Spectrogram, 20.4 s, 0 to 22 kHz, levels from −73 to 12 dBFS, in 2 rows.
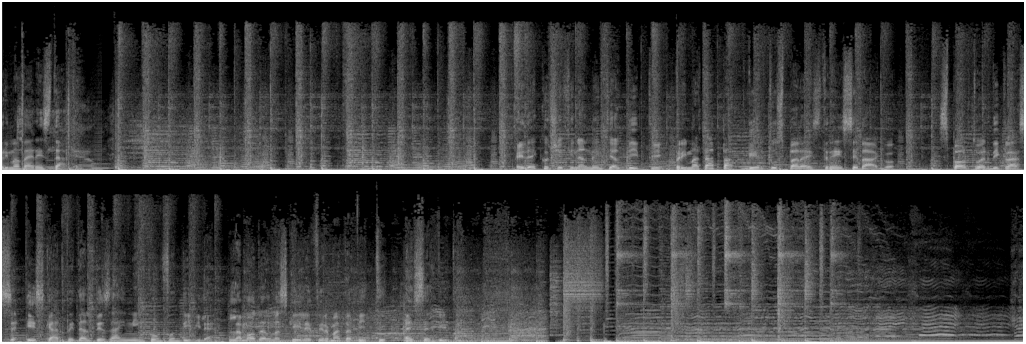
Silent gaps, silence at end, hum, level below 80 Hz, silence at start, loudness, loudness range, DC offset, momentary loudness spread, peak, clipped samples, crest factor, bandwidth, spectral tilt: none; 0 s; none; -26 dBFS; 0 s; -19 LUFS; 3 LU; under 0.1%; 5 LU; 0 dBFS; under 0.1%; 18 dB; over 20 kHz; -4 dB/octave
